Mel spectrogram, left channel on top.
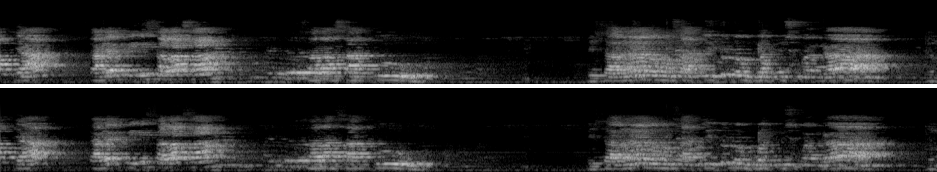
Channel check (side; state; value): right; quieter; 3.3 dB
